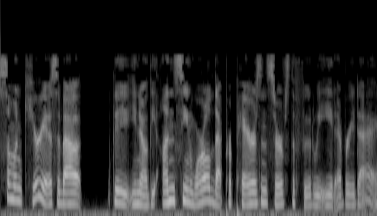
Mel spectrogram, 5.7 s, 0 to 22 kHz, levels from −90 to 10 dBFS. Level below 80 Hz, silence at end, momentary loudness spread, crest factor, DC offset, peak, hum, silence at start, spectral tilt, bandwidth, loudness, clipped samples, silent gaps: -52 dBFS; 0 s; 10 LU; 18 dB; under 0.1%; -10 dBFS; none; 0 s; -5 dB/octave; 8.8 kHz; -29 LUFS; under 0.1%; none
